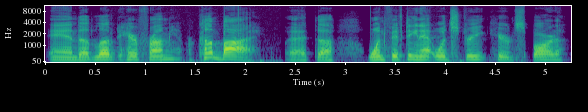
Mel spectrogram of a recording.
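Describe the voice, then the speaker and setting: A middle-aged man fills in as host for a children's storytime, seated at a table in an indoor library room. Speaking at a normal speed in a somewhat high voice, he reads a picture book expressively and makes folksy asides to the kids. He often repeats a phrase to drive it home.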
